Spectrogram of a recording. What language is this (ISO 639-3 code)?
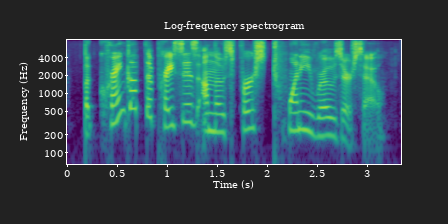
eng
